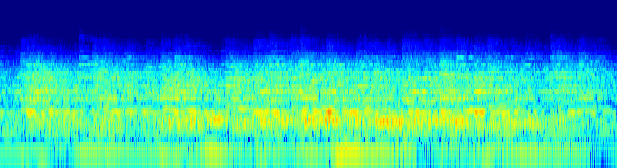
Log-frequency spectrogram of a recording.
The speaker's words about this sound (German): das sechsstimmige Geläute des Doms unserer lieben Frau zu Augsburg, das gerade erklingt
